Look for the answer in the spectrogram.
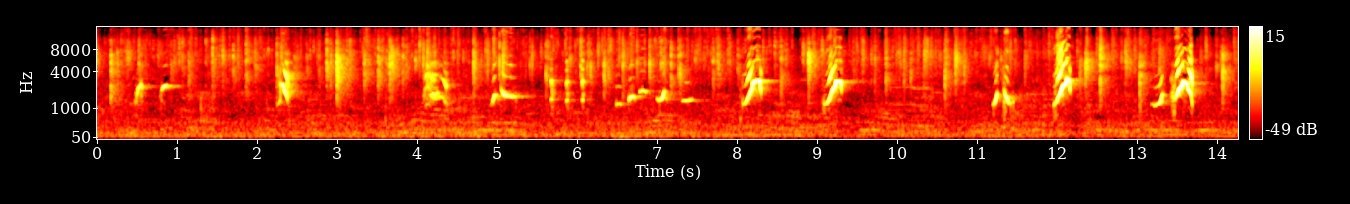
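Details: A cockatiel living together with a green parrot gives clear whistled calls, some sharply rising and upslurred, repeated at irregular intervals.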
